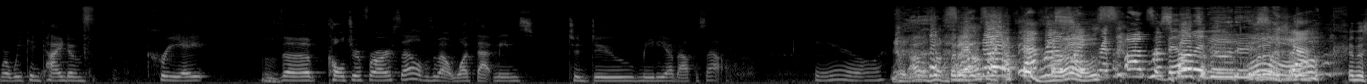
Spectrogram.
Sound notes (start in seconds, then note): 8.9 group laughing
